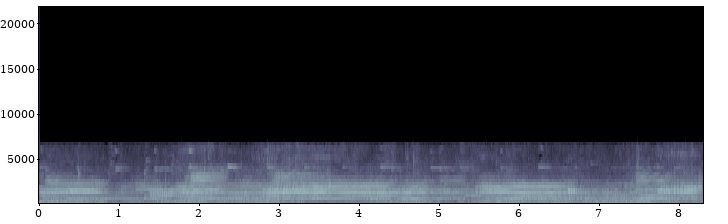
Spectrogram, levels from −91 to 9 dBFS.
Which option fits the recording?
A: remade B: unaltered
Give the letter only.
B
